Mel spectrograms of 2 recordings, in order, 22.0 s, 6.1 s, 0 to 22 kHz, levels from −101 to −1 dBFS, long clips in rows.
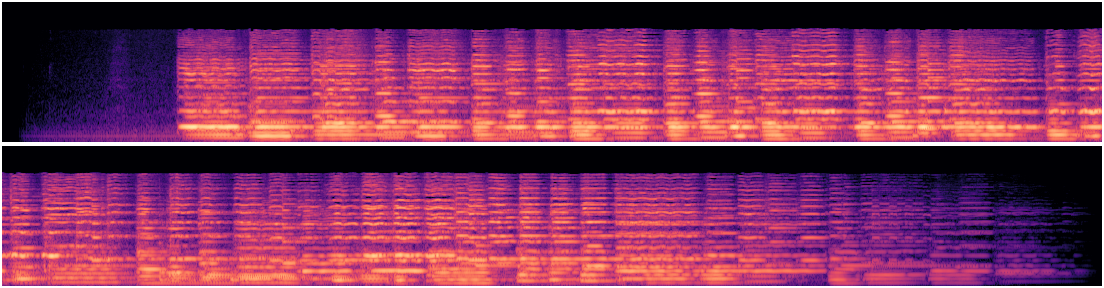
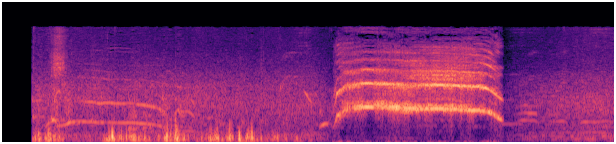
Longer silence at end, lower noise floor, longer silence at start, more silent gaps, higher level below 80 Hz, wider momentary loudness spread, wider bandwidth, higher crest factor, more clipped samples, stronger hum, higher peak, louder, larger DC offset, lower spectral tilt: first, 1.6 s vs 0 s; first, -68 dBFS vs -43 dBFS; first, 1.75 s vs 0.3 s; neither; second, -60 dBFS vs -40 dBFS; second, 10 LU vs 22 LU; about the same, 10 kHz vs 11 kHz; about the same, 18 dB vs 18 dB; neither; neither; first, 0 dBFS vs -4 dBFS; first, -16 LUFS vs -19 LUFS; neither; about the same, -4 dB/octave vs -4 dB/octave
